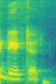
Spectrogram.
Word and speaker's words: debtor: डेटर लिखा रहता है DEBTOR, बट इसे हम प्रोनाउंसिएशन करेंगे डेटर, इट is correct pronunciation.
